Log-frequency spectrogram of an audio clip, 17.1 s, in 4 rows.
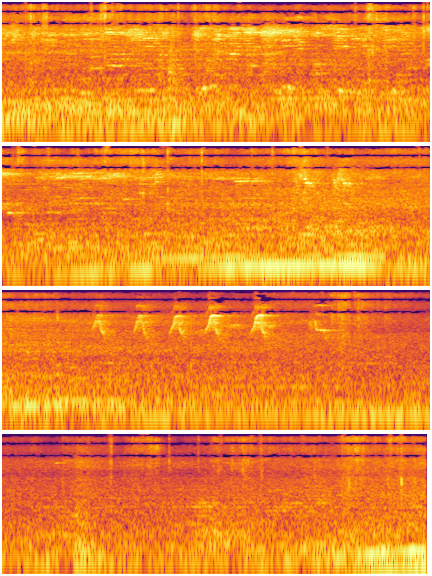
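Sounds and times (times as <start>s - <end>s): bird chirping: 9.4s - 12.1s.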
